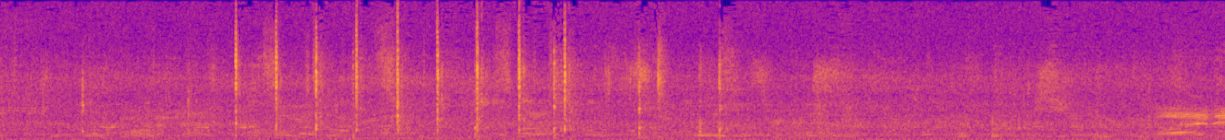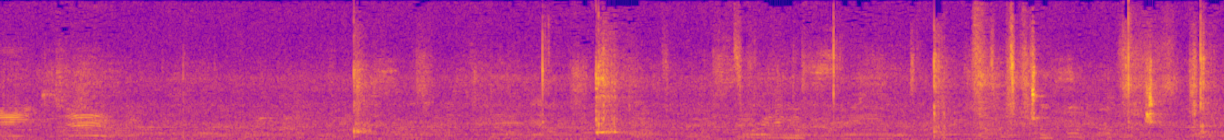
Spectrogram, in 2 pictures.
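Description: Pickleball paddles hitting a plastic ball, sharp single pops a second or more apart in the second half as a rally starts, over indistinct voices of players and spectators.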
